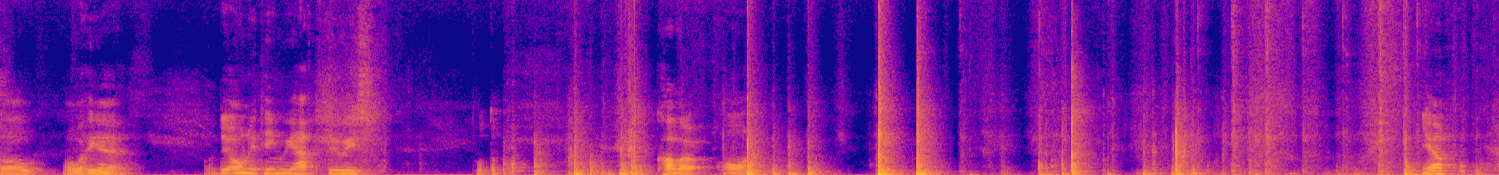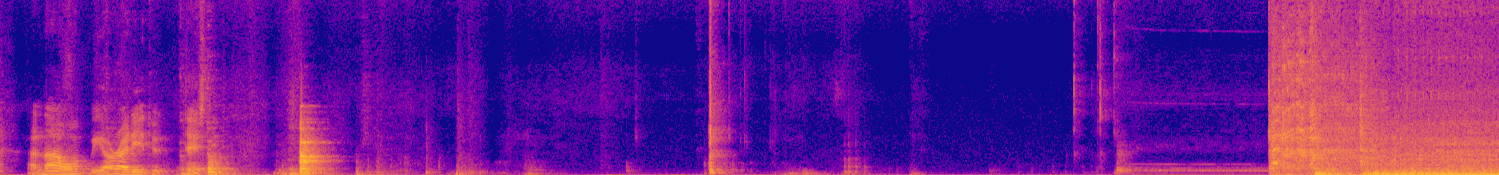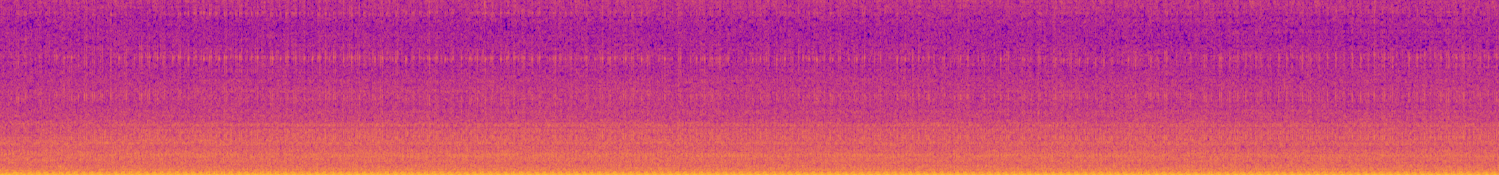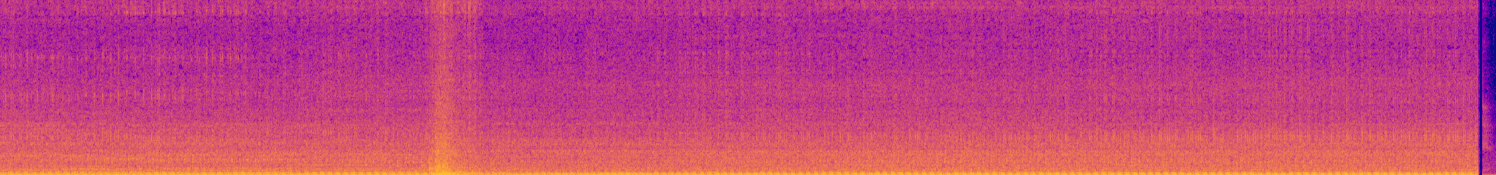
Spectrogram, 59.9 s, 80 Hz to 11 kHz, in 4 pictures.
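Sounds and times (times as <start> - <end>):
quad bike engine idling: 27.7 - 59.8.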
